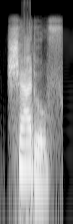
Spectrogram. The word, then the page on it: shadoof: Indian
